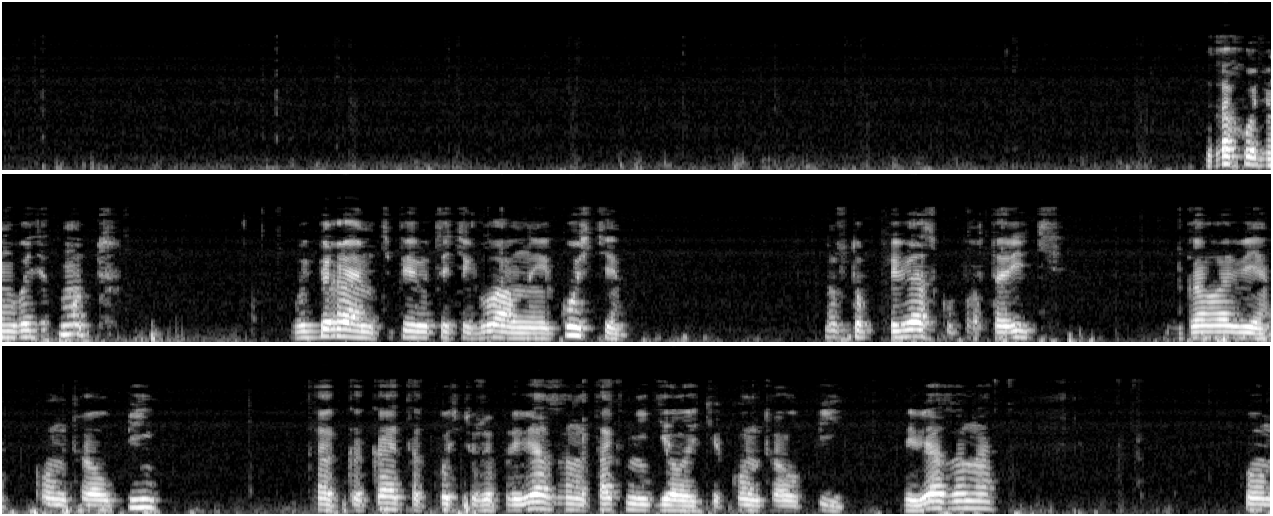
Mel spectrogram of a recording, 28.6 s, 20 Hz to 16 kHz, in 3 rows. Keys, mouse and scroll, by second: 0.1 shift+click, 1.8 ctrl+shift+c, 3.2 click, 4.2 shift+click, 5.6 ctrl+shift+c, 7.1 scroll down 2, 7.6 middle click, 9.3 click, 11.5 click, 12.8 shift+click, 13.2 shift+click, 15.4 middle click, 16.7 shift+click, 17.9 shift+click, 19.4 ctrl+p, 21.2 click, 22.2 click, 23.2 shift+click, 23.3 shift+click, 24.4 ctrl+p, 26.4 click, 27.3 shift+click.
